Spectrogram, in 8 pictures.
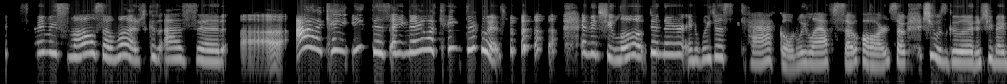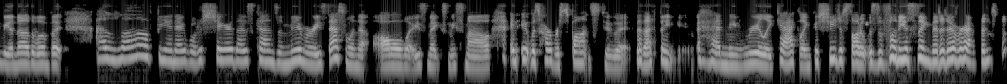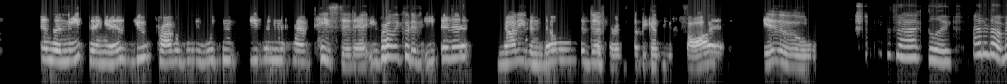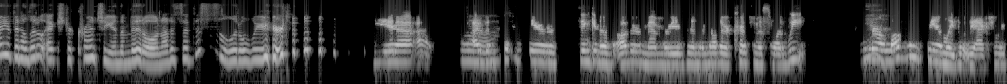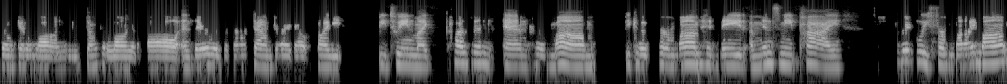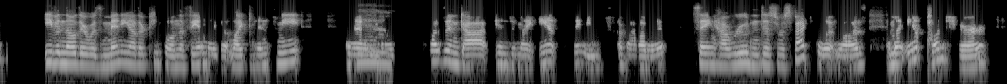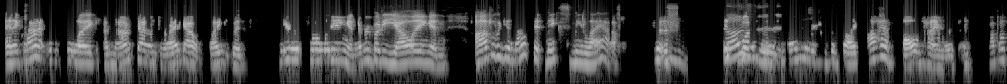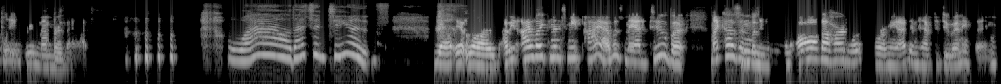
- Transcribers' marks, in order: unintelligible speech; other background noise; laughing while speaking: "do it"; laugh; background speech; chuckle; distorted speech; unintelligible speech; chuckle; laughing while speaking: "weird"; laugh; sigh; other noise; chuckle; laugh; unintelligible speech
- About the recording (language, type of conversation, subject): English, unstructured, What is a childhood memory that always makes you smile?
- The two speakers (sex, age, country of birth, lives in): female, 45-49, United States, United States; female, 55-59, United States, United States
